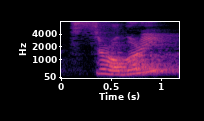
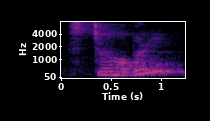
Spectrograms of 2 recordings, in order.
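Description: First: The word is said loudly. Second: The word is said quietly.

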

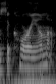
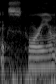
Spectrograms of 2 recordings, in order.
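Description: First: The word begins with a z sound. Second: The word begins with an eks sound.

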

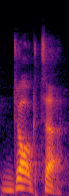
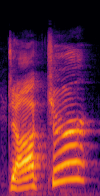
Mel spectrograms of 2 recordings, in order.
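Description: First: The last syllable has a weak schwa with no R. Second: The last syllable has a full vowel with an R. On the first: The speaker calls it right. "I see a doctor" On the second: The speaker calls it wrong. "I see a doctor? No"

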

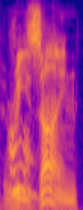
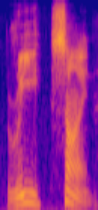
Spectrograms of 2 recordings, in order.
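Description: First: The word is said as one unit, like 'rih-zine'. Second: The prefix is said separately, like 'ree-sign'. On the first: It means to quit a job. "resign means to quit" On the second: It means to sign again. "we pronounce it differently. We say re-sign"

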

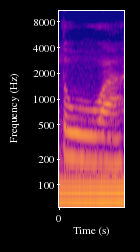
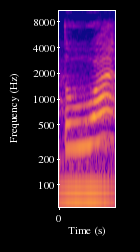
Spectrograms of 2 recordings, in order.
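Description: First: The syllable has its plain unmarked tone. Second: The syllable has the mai tri tone. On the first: "ตออัวตัว" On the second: "ไม้ตรีตัว"

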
